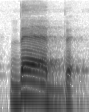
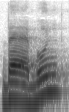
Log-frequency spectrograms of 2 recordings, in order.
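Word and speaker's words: باب: Aquí voy a decir bab, bab. ¿Qué hago yo? Omito no pronuncio este doble damma, digo babun, no, solo bab.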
